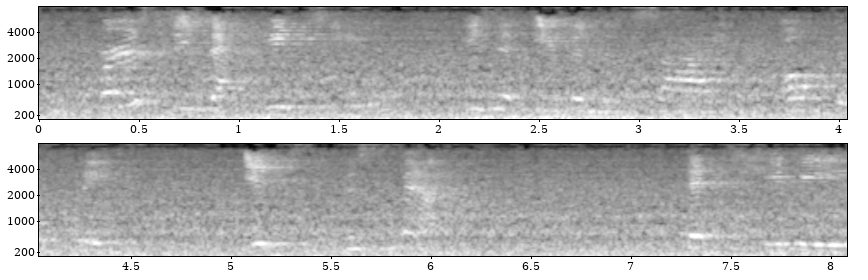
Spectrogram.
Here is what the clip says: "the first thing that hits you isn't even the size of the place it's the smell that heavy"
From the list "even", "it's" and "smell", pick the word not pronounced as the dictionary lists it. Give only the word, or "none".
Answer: smell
